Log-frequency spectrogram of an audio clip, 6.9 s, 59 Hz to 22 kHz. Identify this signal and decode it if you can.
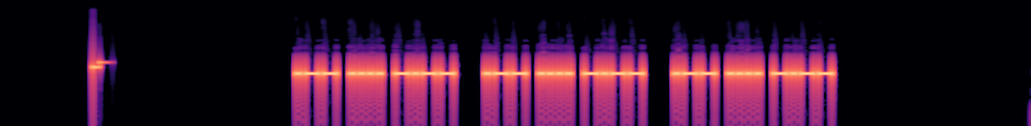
Morse code, heard as a keyed tone, about 40 wpm, 700 Hz. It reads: WHY WHY WHY
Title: Top 500 Words Repeated 40wpm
